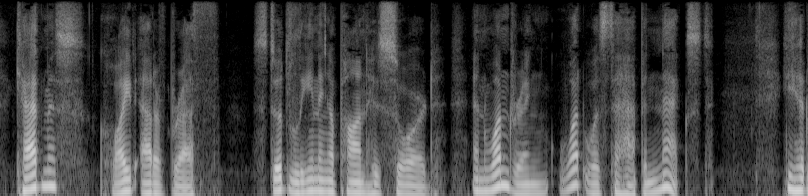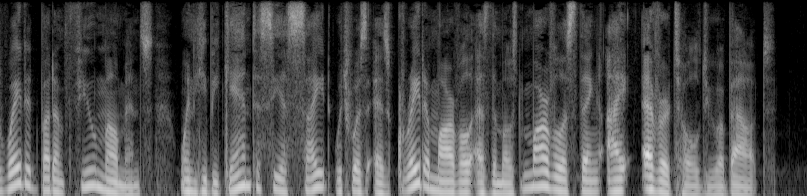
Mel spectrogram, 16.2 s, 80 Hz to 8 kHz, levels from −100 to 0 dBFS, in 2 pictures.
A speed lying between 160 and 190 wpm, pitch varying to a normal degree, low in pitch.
No: average, 175 wpm; wide, 5.7 semitones; low, 120 Hz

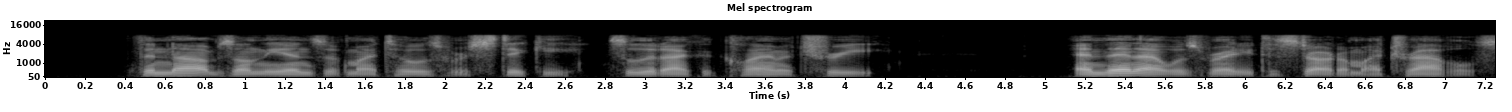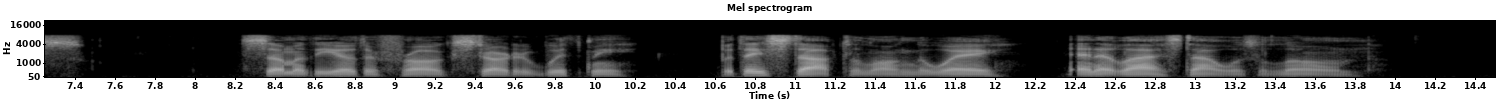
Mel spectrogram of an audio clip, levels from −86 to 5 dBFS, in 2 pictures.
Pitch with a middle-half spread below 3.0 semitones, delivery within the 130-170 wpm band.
No: narrow, 2.4 semitones; average, 195 wpm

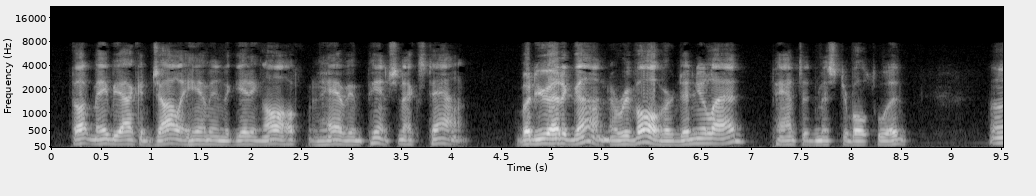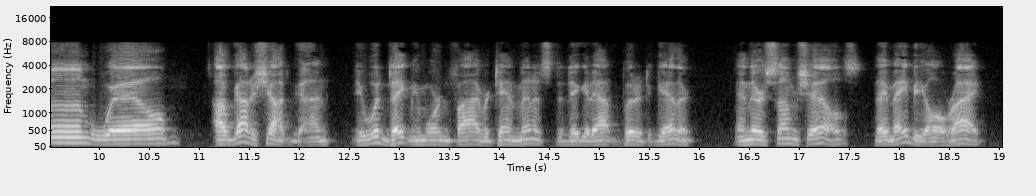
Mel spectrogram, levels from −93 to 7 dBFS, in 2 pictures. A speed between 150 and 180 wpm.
No: average, 190 wpm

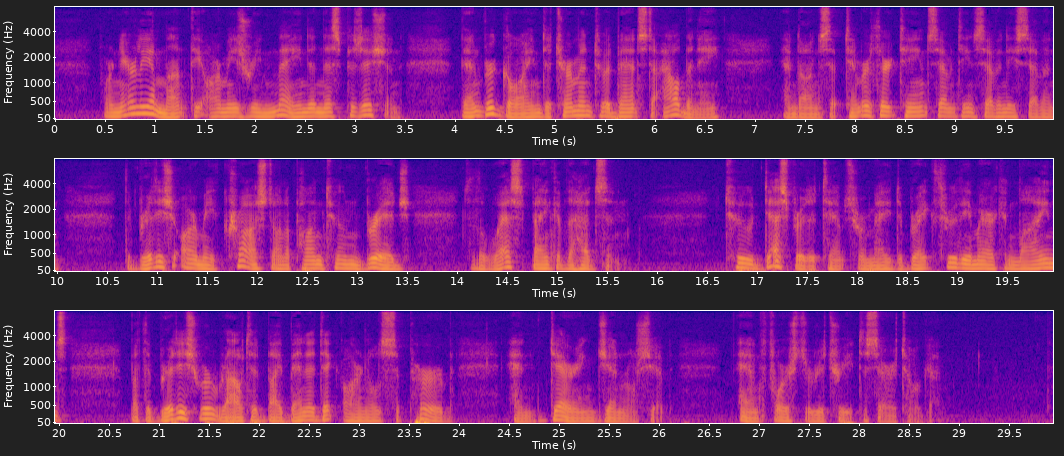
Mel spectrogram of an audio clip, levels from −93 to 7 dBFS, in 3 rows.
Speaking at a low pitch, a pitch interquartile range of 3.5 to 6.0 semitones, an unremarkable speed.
No: low, 100 Hz; average, 4.2 semitones; slow, 130 wpm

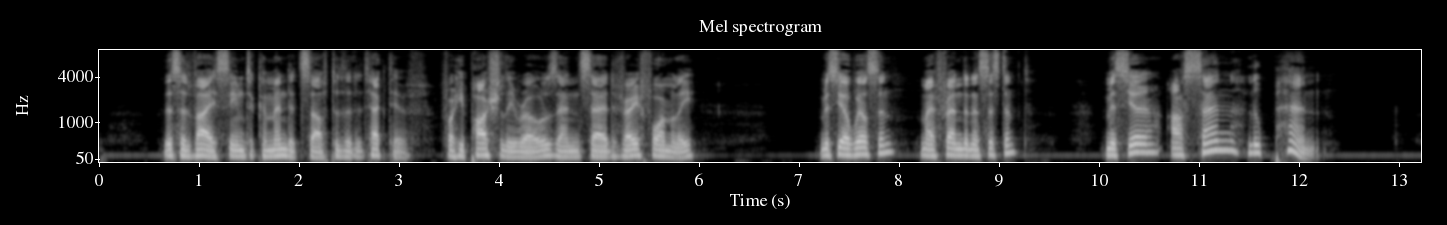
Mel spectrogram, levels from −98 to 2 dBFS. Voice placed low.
Yes: low, 120 Hz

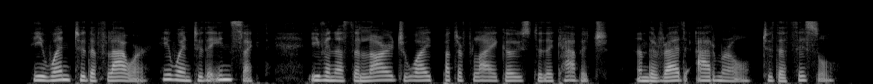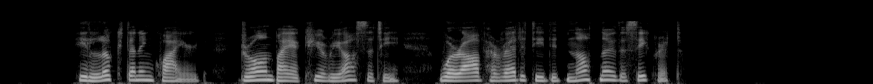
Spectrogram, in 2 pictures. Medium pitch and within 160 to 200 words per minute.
No: medium, 180 Hz; average, 145 wpm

